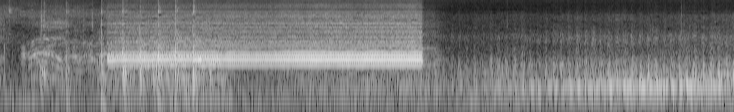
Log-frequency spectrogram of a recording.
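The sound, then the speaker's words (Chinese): A train at night sounds a loud, steady horn for several seconds, which cuts off abruptly and leaves the lower, rumbling clatter of the moving train. A voice is briefly heard at the start. “晚上，老红带领飞虎队杀上火车”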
